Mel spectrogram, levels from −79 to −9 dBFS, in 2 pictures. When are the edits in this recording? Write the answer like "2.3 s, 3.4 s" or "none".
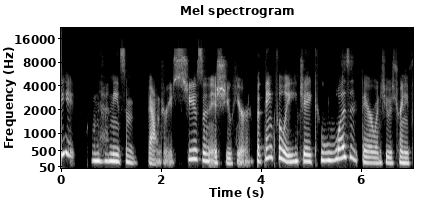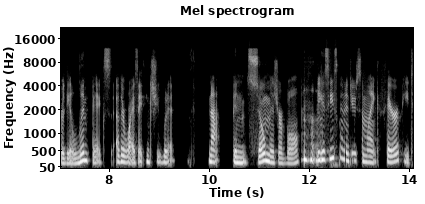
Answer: none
